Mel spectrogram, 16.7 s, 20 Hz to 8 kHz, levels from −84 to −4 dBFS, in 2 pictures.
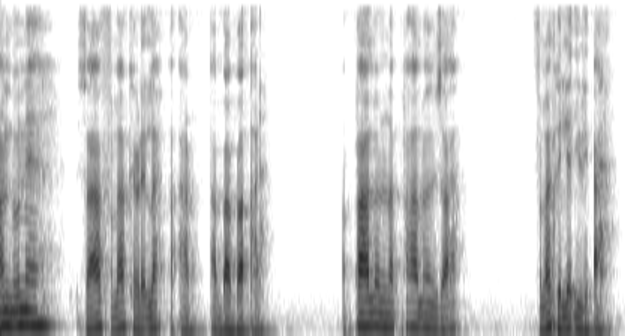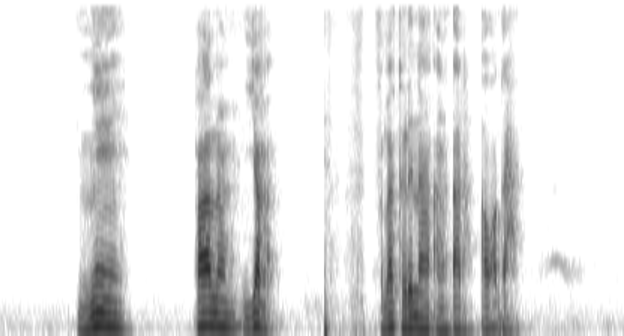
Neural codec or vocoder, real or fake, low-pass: codec, 16 kHz, 2 kbps, FunCodec, trained on Chinese and English, 25 frames a second; fake; 7.2 kHz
